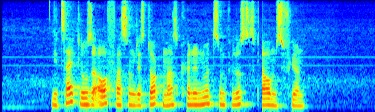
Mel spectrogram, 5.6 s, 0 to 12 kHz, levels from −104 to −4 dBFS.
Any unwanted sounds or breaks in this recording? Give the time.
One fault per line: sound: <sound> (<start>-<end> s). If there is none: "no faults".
sound: dropout (3.9-3.9 s)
